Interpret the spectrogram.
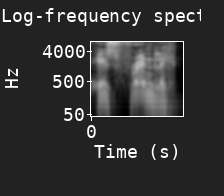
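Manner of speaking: high, loud pilot voice; a crisp pilot calling in from the cockpit; gunship pilot. Acted. Pilot replies over the vox.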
